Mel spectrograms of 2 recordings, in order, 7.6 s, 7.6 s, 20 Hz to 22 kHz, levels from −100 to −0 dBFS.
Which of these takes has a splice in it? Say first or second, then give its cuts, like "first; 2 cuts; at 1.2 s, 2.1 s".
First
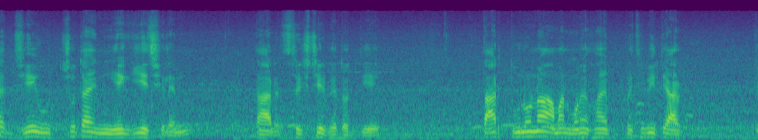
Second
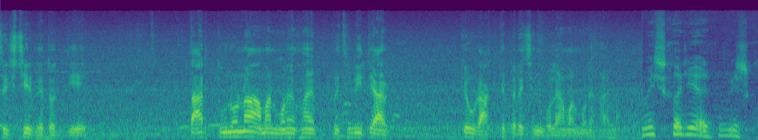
second; 1 cut; at 6.4 s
